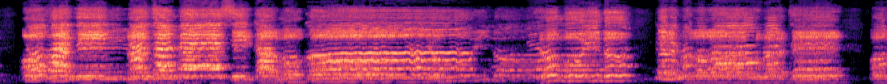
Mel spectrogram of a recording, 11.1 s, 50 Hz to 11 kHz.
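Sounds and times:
mixed choir singing a cappella: 0:00.0 - 0:11.0.

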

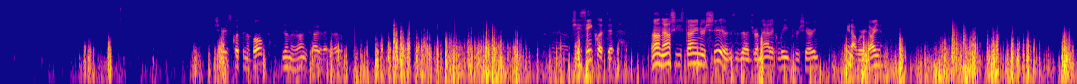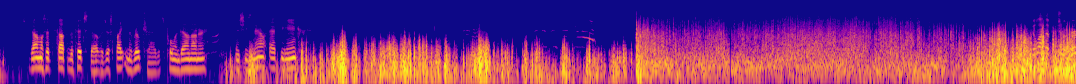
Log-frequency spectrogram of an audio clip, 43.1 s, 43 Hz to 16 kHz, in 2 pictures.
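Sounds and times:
wind buffeting microphone: 0:01.4 - 0:21.8, 0:25.9 - 0:43.0.

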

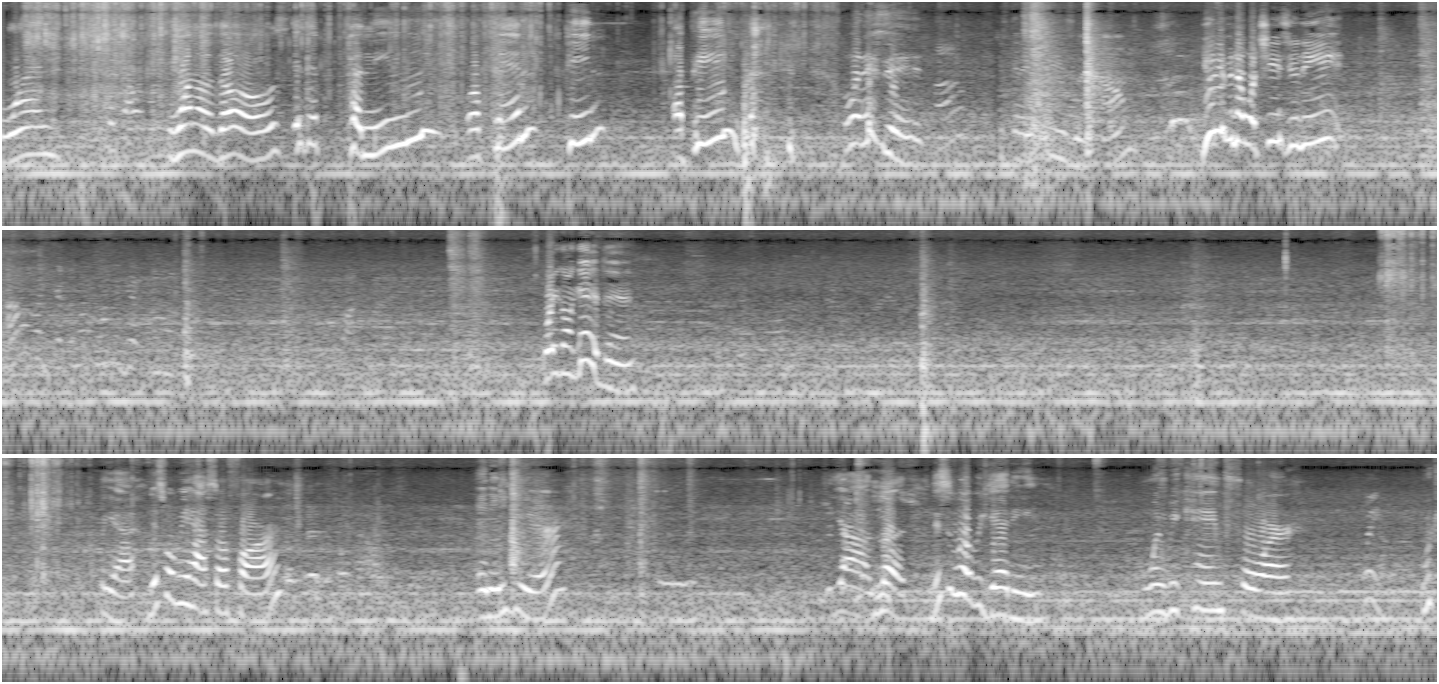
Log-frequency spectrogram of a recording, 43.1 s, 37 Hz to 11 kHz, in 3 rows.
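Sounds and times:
refrigerator hum: 0:00.0 - 0:43.0.

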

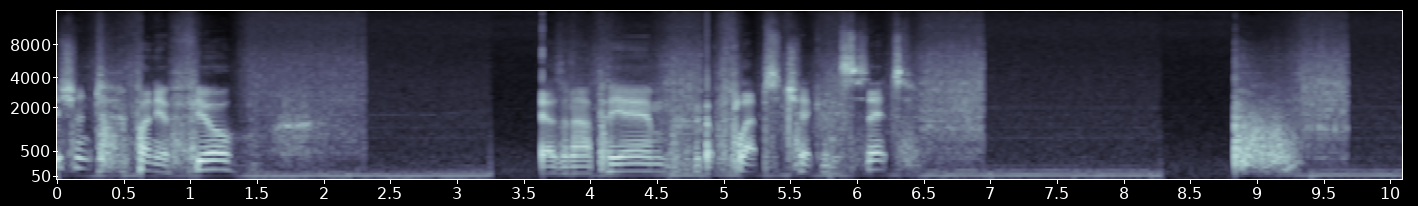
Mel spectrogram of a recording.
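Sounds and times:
burst of static hiss: 0:00.0 - 0:09.8
faint engine hum: 0:00.0 - 0:10.0.

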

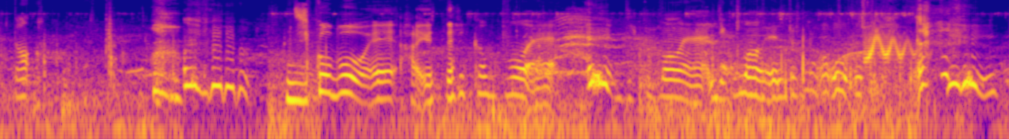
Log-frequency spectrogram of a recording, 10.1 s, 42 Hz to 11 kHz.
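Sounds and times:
young children talking: 0:04.7 - 0:08.7.

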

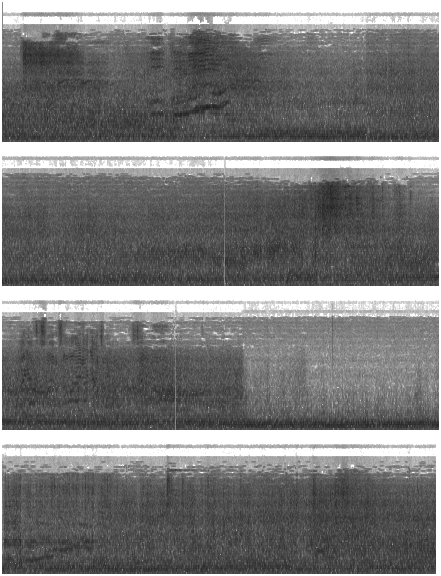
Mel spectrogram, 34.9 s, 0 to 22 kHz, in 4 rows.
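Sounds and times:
explosion rumble and rush: 0:00.0 - 0:34.9.

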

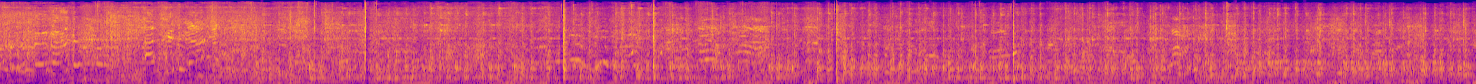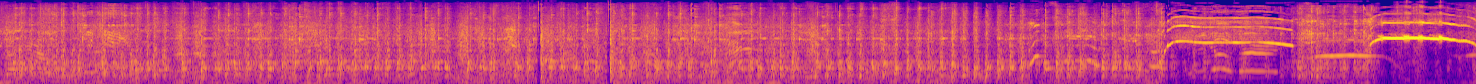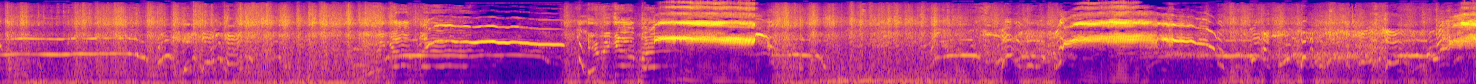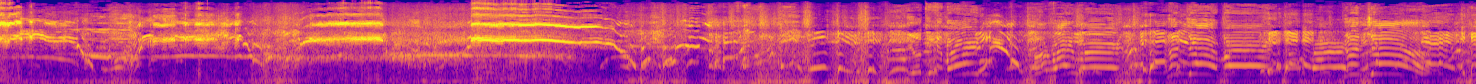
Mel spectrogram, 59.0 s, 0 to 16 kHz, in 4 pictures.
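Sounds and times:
roller coaster rattling on track: 0:00.0 - 0:59.0.

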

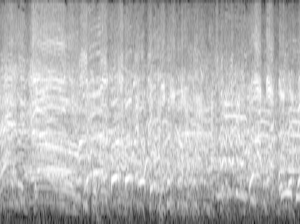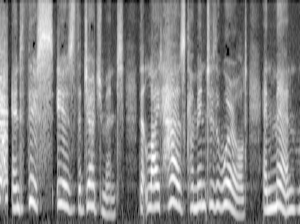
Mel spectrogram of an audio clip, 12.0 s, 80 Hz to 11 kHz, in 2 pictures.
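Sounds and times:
group of people laughing: 0:00.0 - 0:06.2.

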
